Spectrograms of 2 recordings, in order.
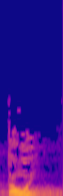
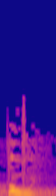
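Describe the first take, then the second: First: The word has a high rising tone. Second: The word has a low falling tone. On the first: "Rồi để dấu sắc thì nó là tối" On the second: "để cái dấu huyền nó là tôi"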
